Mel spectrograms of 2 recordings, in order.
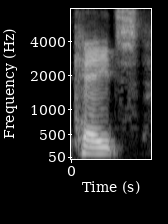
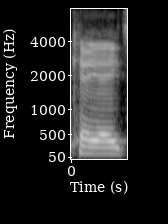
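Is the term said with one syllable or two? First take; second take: one; two. First: It is said as one word rhyming with gates. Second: The letter K is followed by the word eights. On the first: "or pronounce it Kates" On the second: "You'll see K eights all the time"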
